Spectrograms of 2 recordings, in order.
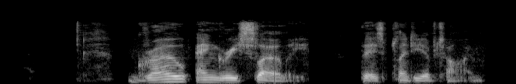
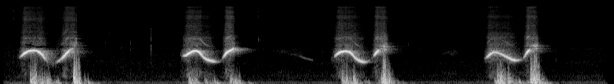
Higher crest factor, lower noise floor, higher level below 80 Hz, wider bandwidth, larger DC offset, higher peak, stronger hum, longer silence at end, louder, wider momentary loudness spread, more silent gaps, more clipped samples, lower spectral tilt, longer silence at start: first, 20 dB vs 14 dB; first, -69 dBFS vs -57 dBFS; second, -66 dBFS vs -30 dBFS; second, 8.2 kHz vs 16 kHz; neither; about the same, -4 dBFS vs -2 dBFS; neither; second, 0.35 s vs 0.65 s; second, -22 LUFS vs -11 LUFS; first, 23 LU vs 10 LU; neither; neither; second, -4 dB/octave vs -6 dB/octave; first, 0.85 s vs 0.2 s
